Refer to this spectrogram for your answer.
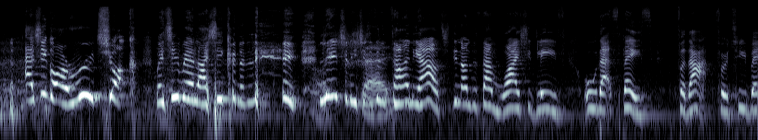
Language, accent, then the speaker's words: English; United Kingdom; when I go to Jamaica, because I'm from Britain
